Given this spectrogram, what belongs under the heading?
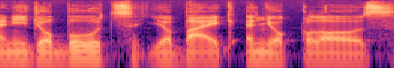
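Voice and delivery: mock bone-dry, flat, level deadpan. Retelling a movie scene, quoting a biker demand: imitating a deadpan delivery. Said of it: "gives him the deadpan".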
